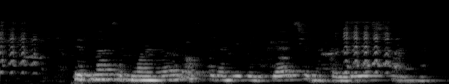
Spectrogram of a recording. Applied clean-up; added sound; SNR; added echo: classical method WPE with log-MMSE.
